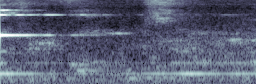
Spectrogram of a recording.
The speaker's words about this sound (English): Oh, I was going to ding the bell.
